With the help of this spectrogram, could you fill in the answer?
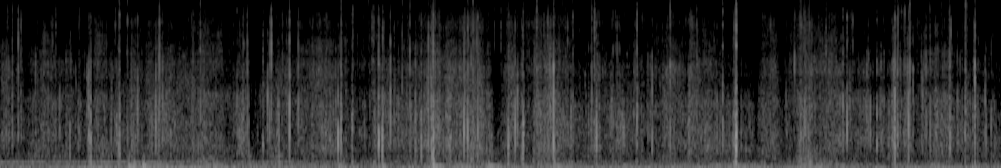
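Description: Long painted fingernails scratch and ruffle the small silver metal sequins sewn in rows onto the fabric of a large decorative pillow. A quiet, continuous crinkly rustle is broken by many sharp, bright clicks that die away almost instantly, over a steady low hum.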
